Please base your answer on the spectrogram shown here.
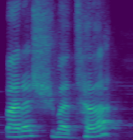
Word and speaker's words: Parashvatha: Parashvatha, tha is mahaprana, please note pronunciation, Parashvatha.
